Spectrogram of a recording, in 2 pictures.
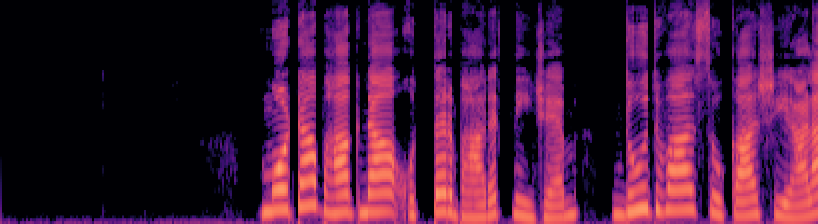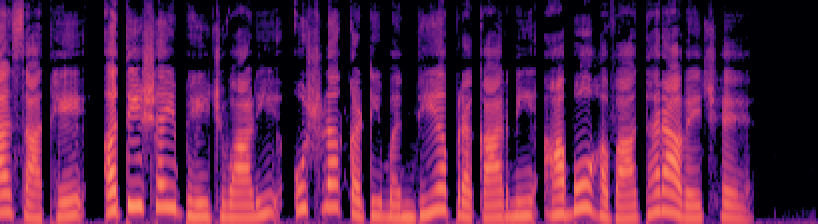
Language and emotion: Gujarati, neutral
